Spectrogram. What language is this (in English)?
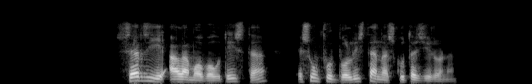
Catalan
